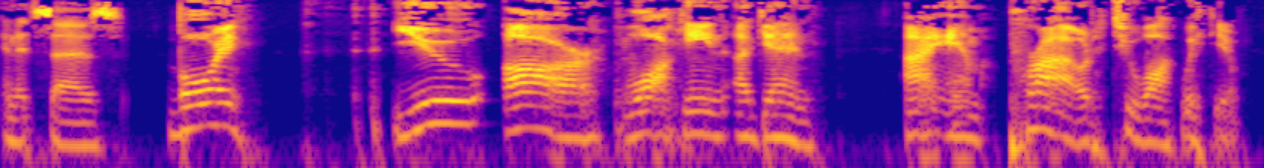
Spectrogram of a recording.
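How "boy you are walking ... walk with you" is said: acted big booming voice, very slow and deep. Speaker retells a voice heard from behind, like god's, in a big booming voice. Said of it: "this big booming voice behind me".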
